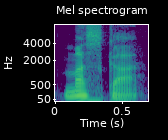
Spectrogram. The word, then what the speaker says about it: Muscat: How do you say Muscat? – Muscat.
